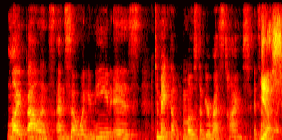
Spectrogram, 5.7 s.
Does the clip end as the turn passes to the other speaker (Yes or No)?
Yes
